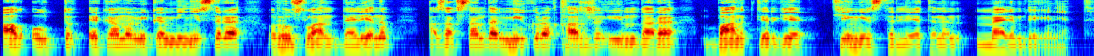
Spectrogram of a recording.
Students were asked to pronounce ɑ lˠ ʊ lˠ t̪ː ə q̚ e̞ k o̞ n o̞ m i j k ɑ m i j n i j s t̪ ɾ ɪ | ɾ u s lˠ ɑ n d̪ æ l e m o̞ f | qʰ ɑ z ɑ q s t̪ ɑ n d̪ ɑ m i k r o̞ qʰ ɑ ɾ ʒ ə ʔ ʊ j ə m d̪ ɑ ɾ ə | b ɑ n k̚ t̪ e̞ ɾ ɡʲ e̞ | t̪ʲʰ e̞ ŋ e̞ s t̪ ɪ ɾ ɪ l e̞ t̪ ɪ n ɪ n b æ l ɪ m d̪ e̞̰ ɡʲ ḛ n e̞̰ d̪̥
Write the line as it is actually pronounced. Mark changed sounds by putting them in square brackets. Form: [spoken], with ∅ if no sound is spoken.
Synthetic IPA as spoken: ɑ lˠ ʊ lˠ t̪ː ə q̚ e̞ k o̞ n o̞ m i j k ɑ m i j n i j s t̪ ɾ ɪ | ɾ u s lˠ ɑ n d̪ æ l e [n] o̞ f | qʰ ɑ z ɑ q s t̪ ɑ n d̪ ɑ m i k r o̞ qʰ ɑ ɾ ʒ ə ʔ ʊ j ə m d̪ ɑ ɾ ə | b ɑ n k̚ t̪ e̞ ɾ ɡʲ e̞ | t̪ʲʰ e̞ ŋ e̞ s t̪ ɪ ɾ ɪ l e̞ t̪ ɪ n ɪ n [m] æ l ɪ m d̪ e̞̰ ɡʲ ḛ n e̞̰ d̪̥

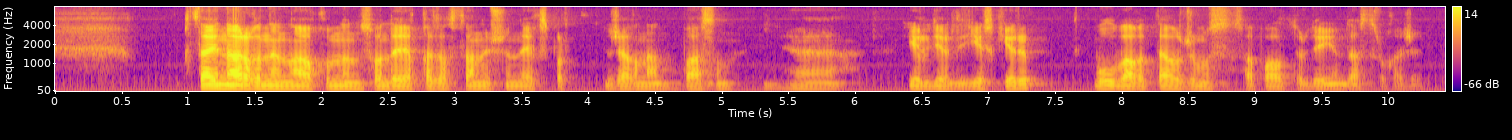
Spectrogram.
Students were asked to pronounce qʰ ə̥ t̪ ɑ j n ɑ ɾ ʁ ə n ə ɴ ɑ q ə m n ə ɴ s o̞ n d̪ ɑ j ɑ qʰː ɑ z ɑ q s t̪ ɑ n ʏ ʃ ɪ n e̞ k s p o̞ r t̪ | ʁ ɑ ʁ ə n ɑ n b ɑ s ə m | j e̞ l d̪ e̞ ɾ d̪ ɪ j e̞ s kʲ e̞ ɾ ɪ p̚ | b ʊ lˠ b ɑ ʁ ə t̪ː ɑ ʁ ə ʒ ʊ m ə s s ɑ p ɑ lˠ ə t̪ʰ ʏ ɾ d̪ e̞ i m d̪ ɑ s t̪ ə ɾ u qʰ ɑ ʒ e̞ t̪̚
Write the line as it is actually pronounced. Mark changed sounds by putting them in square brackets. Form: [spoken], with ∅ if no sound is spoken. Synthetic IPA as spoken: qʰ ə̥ t̪ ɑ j n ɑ ɾ ʁ ə n ə ɴ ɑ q ə m n ə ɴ s o̞ n d̪ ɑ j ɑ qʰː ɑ z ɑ q s t̪ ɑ n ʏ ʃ ɪ n e̞ k s p o̞ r t̪ | [ʒ] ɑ ʁ ə n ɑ n b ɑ s ə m | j e̞ l d̪ e̞ ɾ d̪ ɪ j e̞ s kʲ e̞ ɾ ɪ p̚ | b ʊ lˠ b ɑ ʁ ə t̪ː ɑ ʁ ə ʒ ʊ m ə s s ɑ p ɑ lˠ ə t̪ʰ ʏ ɾ d̪ e̞ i m d̪ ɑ s t̪ ə ɾ u qʰ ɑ ʒ e̞ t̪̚

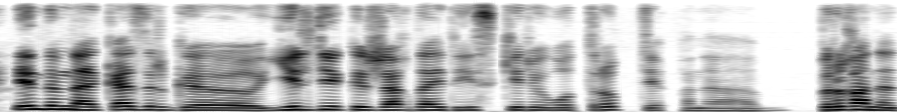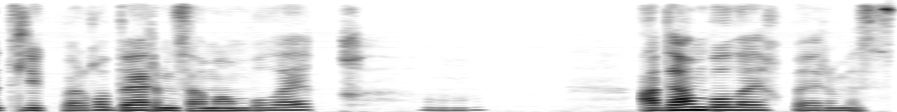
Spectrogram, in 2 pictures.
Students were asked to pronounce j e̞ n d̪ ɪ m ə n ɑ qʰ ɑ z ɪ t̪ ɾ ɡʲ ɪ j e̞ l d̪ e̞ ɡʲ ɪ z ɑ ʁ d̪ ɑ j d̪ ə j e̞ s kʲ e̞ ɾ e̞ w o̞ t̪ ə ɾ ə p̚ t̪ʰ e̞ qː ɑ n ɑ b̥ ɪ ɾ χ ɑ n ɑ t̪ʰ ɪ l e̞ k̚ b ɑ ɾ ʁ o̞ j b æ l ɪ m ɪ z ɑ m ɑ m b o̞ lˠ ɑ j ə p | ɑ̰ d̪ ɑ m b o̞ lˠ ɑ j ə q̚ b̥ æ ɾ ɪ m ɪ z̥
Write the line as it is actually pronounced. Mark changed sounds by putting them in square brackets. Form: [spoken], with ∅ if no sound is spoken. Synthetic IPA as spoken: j e̞ n d̪ ɪ m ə n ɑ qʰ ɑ z ɪ [∅] ɾ ɡʲ ɪ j e̞ l d̪ e̞ ɡʲ ɪ [ʒ] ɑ ʁ d̪ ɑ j d̪ ə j e̞ s kʲ e̞ ɾ e̞ w o̞ t̪ ə ɾ ə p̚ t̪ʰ e̞ qː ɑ n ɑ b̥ ɪ ɾ [ʁ] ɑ n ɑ t̪ʰ ɪ l e̞ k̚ b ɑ ɾ ʁ o̞ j b æ [ɾ] ɪ m ɪ z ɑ m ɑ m b o̞ lˠ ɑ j ə [q] | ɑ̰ d̪ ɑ m b o̞ lˠ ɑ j ə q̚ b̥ æ ɾ ɪ m ɪ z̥

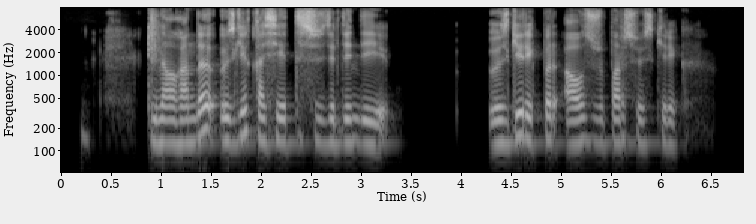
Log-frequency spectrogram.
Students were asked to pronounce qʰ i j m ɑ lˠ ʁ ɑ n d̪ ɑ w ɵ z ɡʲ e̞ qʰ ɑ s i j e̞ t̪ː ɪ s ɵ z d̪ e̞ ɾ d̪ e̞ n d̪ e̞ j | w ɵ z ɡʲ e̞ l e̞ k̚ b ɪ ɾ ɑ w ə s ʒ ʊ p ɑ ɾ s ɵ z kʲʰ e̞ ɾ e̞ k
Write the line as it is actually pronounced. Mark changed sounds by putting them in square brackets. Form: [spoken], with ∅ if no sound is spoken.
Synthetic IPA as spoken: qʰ i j [n] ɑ lˠ ʁ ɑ n d̪ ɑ w ɵ z ɡʲ e̞ qʰ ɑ s i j e̞ t̪ː ɪ s ɵ z d̪ e̞ ɾ d̪ e̞ n d̪ e̞ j | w ɵ z ɡʲ e̞ [ɾ] e̞ k̚ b ɪ ɾ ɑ w ə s ʒ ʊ p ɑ ɾ s ɵ z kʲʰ e̞ ɾ e̞ k

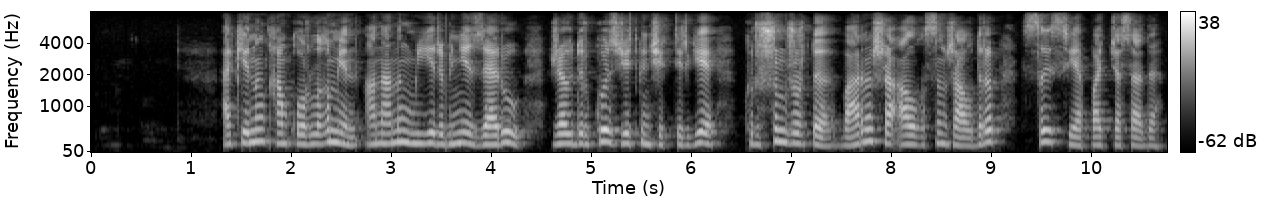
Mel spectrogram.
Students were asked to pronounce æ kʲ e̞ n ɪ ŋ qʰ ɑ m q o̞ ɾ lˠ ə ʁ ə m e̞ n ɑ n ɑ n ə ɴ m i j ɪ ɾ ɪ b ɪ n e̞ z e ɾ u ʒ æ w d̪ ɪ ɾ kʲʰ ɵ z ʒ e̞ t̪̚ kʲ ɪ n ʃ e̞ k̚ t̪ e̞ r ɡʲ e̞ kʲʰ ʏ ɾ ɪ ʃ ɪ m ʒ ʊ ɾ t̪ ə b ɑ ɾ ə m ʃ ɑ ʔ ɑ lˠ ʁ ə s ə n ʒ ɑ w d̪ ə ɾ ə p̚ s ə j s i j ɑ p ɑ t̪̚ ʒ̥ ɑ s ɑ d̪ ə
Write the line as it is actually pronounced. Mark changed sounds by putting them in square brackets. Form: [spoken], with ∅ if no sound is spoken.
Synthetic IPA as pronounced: æ kʲ e̞ n ɪ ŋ qʰ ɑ m q o̞ ɾ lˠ ə ʁ ə m e̞ n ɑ n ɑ n ə ɴ m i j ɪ ɾ ɪ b ɪ n e̞ z [æ] ɾ u ʒ æ w d̪ ɪ ɾ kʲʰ ɵ z ʒ e̞ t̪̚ kʲ ɪ n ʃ e̞ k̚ t̪ e̞ [ɾ] ɡʲ e̞ kʲʰ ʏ ɾ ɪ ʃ ɪ m ʒ ʊ ɾ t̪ ə b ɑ ɾ ə [n] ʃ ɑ ʔ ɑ lˠ ʁ ə s ə n ʒ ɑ w d̪ ə ɾ ə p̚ s ə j s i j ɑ p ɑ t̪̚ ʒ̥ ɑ s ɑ d̪ ə

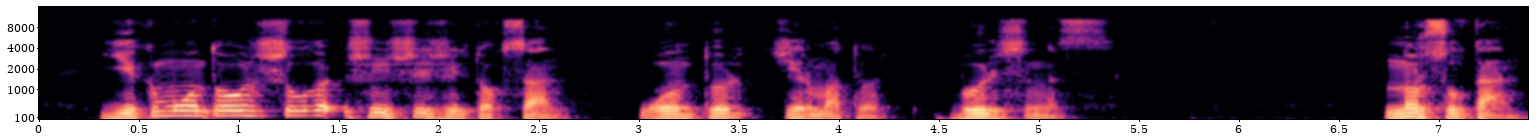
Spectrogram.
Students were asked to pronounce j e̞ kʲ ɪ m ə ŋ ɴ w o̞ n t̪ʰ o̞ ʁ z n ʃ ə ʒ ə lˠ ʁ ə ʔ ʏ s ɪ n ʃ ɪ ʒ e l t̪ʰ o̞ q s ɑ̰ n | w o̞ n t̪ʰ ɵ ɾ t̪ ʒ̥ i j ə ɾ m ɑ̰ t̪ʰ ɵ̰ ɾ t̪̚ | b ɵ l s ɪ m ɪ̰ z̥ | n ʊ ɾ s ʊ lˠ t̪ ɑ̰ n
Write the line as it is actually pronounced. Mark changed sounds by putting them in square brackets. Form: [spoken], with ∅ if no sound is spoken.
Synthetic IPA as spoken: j e̞ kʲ ɪ m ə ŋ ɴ w o̞ n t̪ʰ o̞ ʁ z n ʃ ə ʒ ə lˠ ʁ ə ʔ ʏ [ʃ] ɪ n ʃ ɪ ʒ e l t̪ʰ o̞ q s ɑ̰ n | w o̞ n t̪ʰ ɵ ɾ t̪ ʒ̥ i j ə ɾ m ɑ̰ t̪ʰ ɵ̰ ɾ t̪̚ | b ɵ l s ɪ [ŋ] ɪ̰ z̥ | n ʊ ɾ s ʊ lˠ t̪ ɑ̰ n

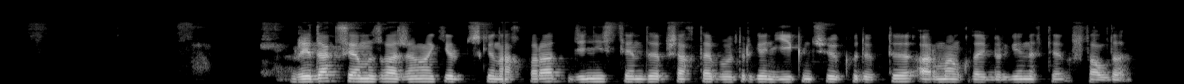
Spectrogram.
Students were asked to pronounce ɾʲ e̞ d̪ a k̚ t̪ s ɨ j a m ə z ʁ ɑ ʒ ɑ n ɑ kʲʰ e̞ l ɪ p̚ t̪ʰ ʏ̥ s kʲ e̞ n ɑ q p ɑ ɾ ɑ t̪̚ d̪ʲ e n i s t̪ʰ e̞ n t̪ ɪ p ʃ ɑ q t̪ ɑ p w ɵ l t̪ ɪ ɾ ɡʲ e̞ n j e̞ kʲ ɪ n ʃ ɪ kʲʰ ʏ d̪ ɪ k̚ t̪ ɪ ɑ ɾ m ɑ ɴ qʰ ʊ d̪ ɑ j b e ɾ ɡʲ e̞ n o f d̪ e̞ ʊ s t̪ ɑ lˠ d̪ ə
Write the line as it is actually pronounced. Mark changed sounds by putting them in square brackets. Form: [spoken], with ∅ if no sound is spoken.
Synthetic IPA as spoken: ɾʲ e̞ d̪ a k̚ t̪ s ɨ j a m ə z ʁ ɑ ʒ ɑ [ɴ] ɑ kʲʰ e̞ l ɪ p̚ t̪ʰ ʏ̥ s kʲ e̞ n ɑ q p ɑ ɾ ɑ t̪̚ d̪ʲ e n i s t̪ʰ e̞ n [d̪] ɪ p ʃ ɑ q t̪ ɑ p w ɵ l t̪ ɪ ɾ ɡʲ e̞ n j e̞ kʲ ɪ n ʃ ɪ kʲʰ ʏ d̪ ɪ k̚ t̪ ɪ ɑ ɾ m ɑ ɴ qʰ ʊ d̪ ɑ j b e ɾ ɡʲ e̞ n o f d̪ e̞ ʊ s t̪ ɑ lˠ d̪ ə

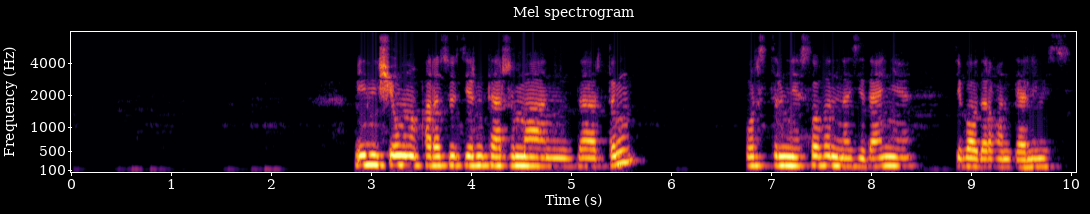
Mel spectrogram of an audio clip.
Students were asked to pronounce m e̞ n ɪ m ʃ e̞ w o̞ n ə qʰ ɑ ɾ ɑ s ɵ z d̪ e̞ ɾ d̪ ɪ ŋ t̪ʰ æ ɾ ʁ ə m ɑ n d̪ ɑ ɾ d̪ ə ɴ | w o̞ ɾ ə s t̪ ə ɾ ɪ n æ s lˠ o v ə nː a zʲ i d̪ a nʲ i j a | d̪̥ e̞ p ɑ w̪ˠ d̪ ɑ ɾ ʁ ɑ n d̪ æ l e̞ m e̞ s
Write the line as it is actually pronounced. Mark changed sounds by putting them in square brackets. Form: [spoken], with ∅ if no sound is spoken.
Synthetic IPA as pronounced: m e̞ n ɪ m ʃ e̞ w o̞ n ə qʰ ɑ ɾ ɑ s ɵ z d̪ e̞ ɾ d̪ ɪ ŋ t̪ʰ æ ɾ [ʒ] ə m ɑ n d̪ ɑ ɾ d̪ ə ɴ | w o̞ ɾ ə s t̪ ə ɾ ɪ n [e] s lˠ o v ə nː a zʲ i d̪ a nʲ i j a | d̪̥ e̞ p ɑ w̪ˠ d̪ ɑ ɾ ʁ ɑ n d̪ æ l e̞ m e̞ s

